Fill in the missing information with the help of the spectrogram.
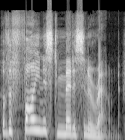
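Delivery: loud, high mock English accent. Shown as a demonstration. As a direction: read the ad copy in a hammed-up English accent. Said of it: "I can do an English accent".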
